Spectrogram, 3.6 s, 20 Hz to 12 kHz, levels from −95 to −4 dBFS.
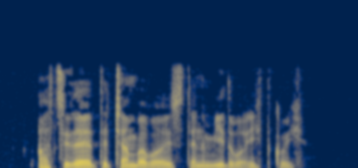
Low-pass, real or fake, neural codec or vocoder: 7.2 kHz; real; none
